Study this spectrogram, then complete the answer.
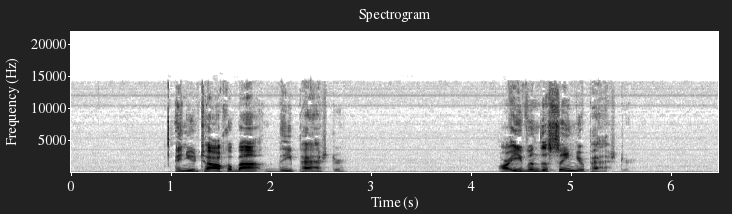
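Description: A man speaks calmly and clearly into a microphone, in short phrases with pauses.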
